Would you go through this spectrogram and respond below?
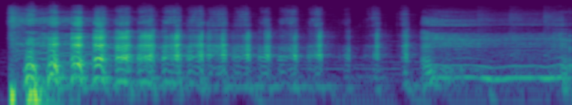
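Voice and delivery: loud, high, long laugh; cracking up. Real, not acted. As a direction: burst out laughing at a joke. Cracks up at the joke.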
